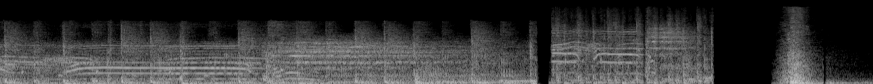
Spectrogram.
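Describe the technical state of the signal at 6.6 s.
Around 6.57 to 6.61 s there's a short concealed packet loss: about 20 ms went missing, and the decoder extended the preceding sound to cover it, leaving a brief smear.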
